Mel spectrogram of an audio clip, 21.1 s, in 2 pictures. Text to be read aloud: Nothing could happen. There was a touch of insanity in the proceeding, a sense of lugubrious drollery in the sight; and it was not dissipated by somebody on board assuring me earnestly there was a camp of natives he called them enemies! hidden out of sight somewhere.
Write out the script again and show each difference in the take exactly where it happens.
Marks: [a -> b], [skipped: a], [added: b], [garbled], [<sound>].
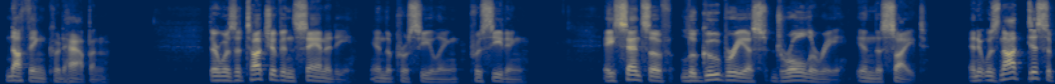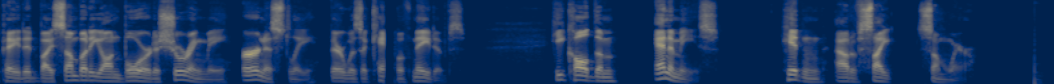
Nothing could happen. There was a touch of insanity in the proceeding, [added: proceeding] a sense of lugubrious drollery in the sight; and it was not dissipated by somebody on board assuring me earnestly there was a camp [dropout] of natives he called them enemies! hidden out of sight somewhere. [tap]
